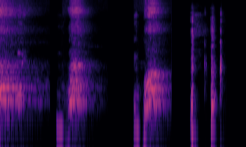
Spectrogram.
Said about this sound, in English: Corgi bark.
